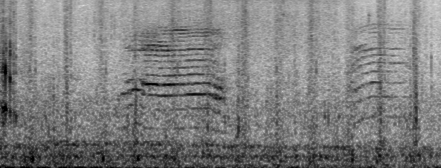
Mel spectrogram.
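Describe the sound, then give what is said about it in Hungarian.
A cat meows twice in the background, faint and drawn out, under a steady hiss. “Közben itt Oberont hallhatjátok, ahogy nyávog a háttérben. Természetesen a cicának nincsen semmi baja”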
